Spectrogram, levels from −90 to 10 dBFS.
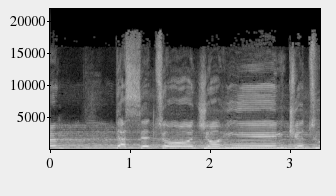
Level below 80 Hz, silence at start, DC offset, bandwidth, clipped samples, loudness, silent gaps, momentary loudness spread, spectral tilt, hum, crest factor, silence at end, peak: -18 dBFS; 0 s; under 0.1%; 19 kHz; under 0.1%; -11 LUFS; none; 10 LU; -4.5 dB/octave; none; 10 dB; 0 s; 0 dBFS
